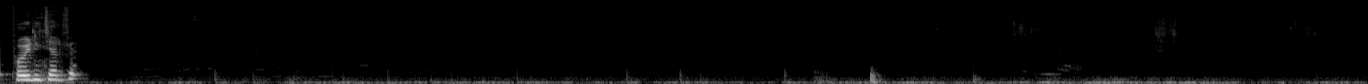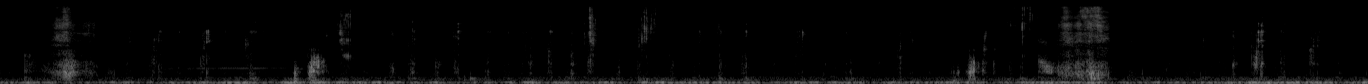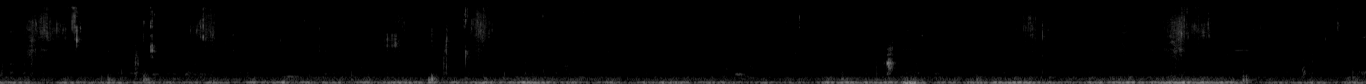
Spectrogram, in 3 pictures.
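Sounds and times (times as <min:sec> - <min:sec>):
steady low hum: 0:00.0 - 0:41.0
fingers squishing rice on plate: 0:09.3 - 0:10.5, 0:35.0 - 0:41.0
man chewing food: 0:11.1 - 0:41.0.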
